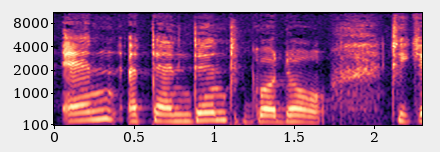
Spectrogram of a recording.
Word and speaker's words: Godot: आज का टॉपिक है वेटिंग फॉर गोडॉट। अच्छा, ये गोडॉट स्पेलिंग में है लेकिन इसे गोडॉ कहते हैं।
